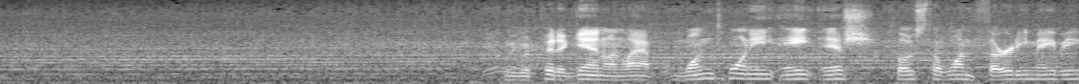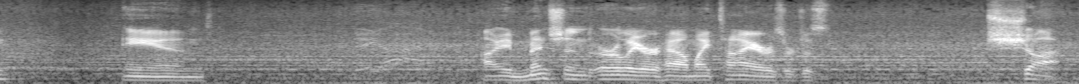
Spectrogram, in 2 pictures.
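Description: Other race car engines roar close by.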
